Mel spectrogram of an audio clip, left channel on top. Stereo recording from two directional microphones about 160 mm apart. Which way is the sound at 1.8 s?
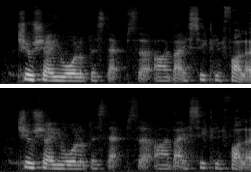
55° left (ahead or behind).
